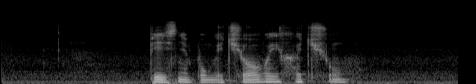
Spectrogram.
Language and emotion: Russian, neutral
